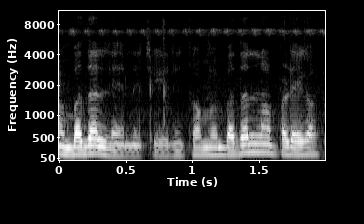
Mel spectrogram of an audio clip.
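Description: A man's voice talking slowly, in two drawn-out phrases with a short break near the middle.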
